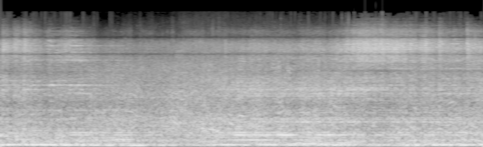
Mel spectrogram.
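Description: Loud intro music with heavy, steady bass and held chords, played over a stadium's public-address system.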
